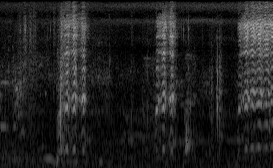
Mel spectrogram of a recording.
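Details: At a Shirdi goat farm raising Osmanabadi and local gavran goats, three fairly faint, shaky bleats come roughly a second or more apart over low background noise and soft voices.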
